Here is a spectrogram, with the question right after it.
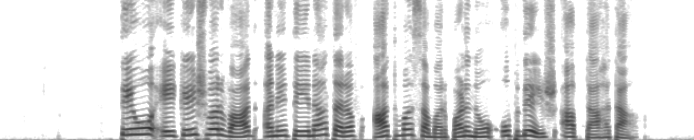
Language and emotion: Gujarati, neutral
